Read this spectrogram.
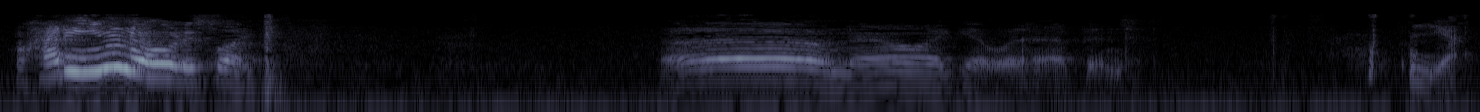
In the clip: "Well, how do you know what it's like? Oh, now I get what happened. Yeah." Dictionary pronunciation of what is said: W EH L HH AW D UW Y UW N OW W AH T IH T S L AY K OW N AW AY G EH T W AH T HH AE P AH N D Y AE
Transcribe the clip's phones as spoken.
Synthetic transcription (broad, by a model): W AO HH AW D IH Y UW N OW W AH T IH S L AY OW N AW AY G EH T W AH T HH AE P AH N D Y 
